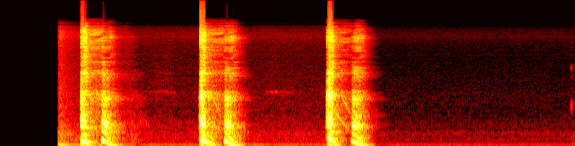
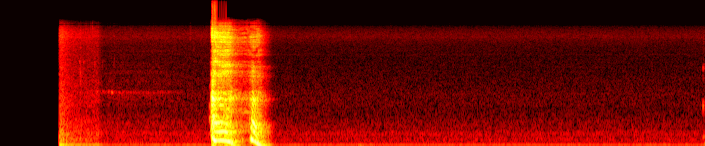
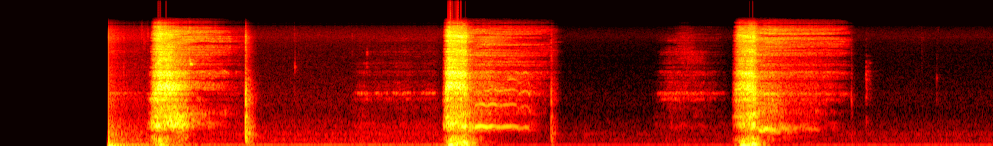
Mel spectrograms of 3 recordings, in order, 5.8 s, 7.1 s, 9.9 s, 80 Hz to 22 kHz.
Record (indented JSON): {
  "three_cough_length": "5.8 s",
  "three_cough_amplitude": 26028,
  "three_cough_signal_mean_std_ratio": 0.29,
  "cough_length": "7.1 s",
  "cough_amplitude": 26028,
  "cough_signal_mean_std_ratio": 0.2,
  "exhalation_length": "9.9 s",
  "exhalation_amplitude": 26028,
  "exhalation_signal_mean_std_ratio": 0.3,
  "survey_phase": "beta (2021-08-13 to 2022-03-07)",
  "age": "65+",
  "gender": "Male",
  "wearing_mask": "No",
  "symptom_none": true,
  "smoker_status": "Never smoked",
  "respiratory_condition_asthma": false,
  "respiratory_condition_other": false,
  "recruitment_source": "REACT",
  "submission_delay": "3 days",
  "covid_test_result": "Negative",
  "covid_test_method": "RT-qPCR",
  "influenza_a_test_result": "Negative",
  "influenza_b_test_result": "Negative"
}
